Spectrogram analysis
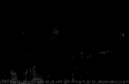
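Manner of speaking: very soft, fast whisper; barely audible, hurried confession; whispered aside. Real, not acted. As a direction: whisper an embarrassed admission under your breath. Embarrassed aside about botched name.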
